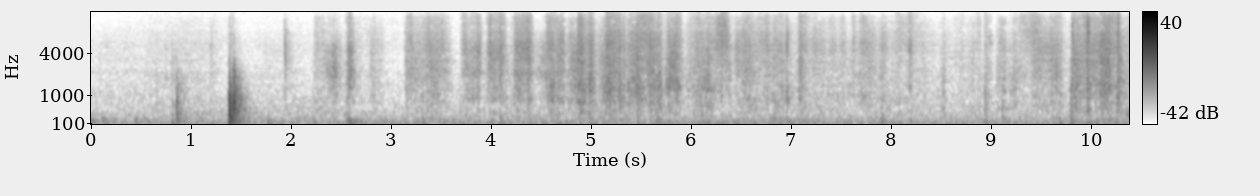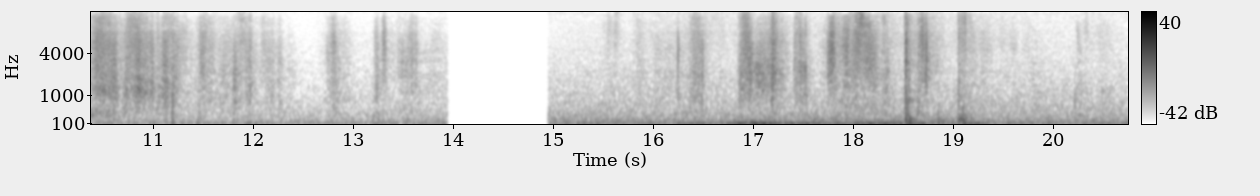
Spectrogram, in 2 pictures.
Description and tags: ceramic 03d slippers onoff
Putting slippers on/off on ceramic tiles. Recorded with a ZOOM H2 in a bathroom of a house, normalized with Audacity.
footstep, footsteps, steps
